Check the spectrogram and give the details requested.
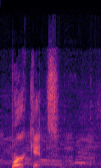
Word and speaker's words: Burkett: It is Langston Burkett. I even wrote the pronunciation myself on my guide.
